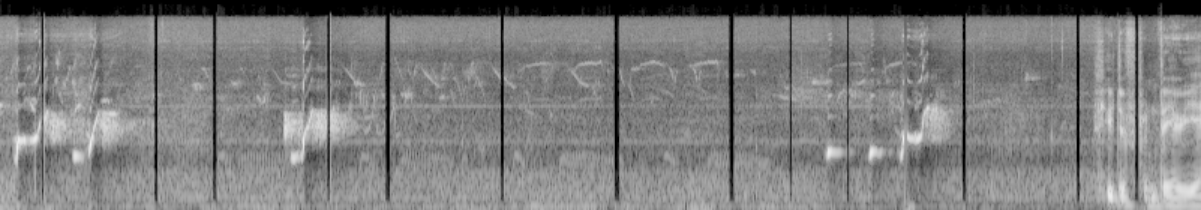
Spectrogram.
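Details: Played-back recording of a gorgeous bushshrike from a South African game reserve: clear whistled, rising phrases of two or three notes repeated several times, faint twittering behind, ending in a burst of noise.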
